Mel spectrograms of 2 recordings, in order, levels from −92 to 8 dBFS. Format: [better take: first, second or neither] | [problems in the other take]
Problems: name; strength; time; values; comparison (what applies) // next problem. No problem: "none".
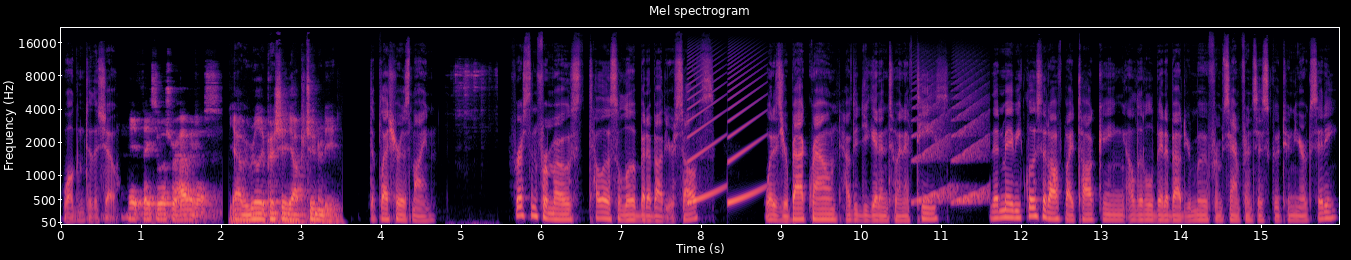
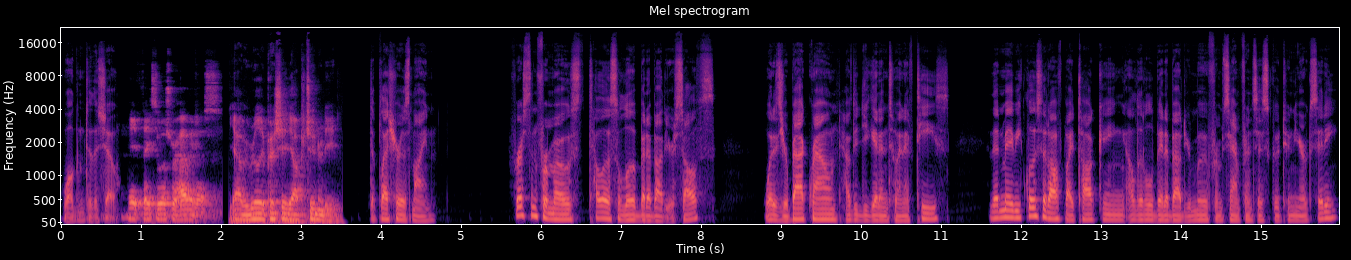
second | jangling keys; faint; at 5 s; peak 15 dB below the speech // siren; noticeable; from 8 to 9 s and from 11 to 12 s; peak 2 dB below the speech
